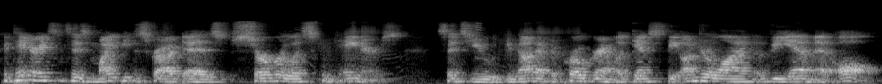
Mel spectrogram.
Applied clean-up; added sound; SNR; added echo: neural separator model SepFormer DNS4.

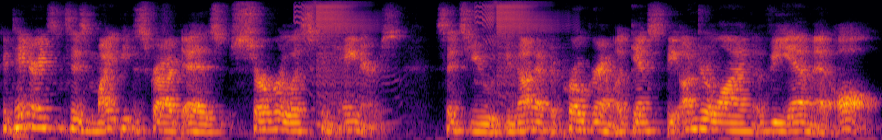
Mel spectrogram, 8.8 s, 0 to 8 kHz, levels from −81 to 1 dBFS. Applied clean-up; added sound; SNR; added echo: none; Squeak / Cupboard open or close; 13 dB; reverberation time 0.3 s.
